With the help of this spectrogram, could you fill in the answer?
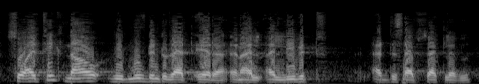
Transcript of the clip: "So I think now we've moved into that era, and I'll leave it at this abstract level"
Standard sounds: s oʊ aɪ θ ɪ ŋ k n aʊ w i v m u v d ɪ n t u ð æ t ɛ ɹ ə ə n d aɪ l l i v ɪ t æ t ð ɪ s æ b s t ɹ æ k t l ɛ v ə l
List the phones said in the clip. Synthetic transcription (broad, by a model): s oʊ aɪ t ɪ ŋ k n aʊ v i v m u v d ɪ n t u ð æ t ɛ ɹ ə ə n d aɪ l l i v ɪ t æ t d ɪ s æ b s t ɹ æ k t l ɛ v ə l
